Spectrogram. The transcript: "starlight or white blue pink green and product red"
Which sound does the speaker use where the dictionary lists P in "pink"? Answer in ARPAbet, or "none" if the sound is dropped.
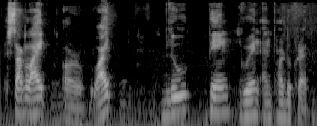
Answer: P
